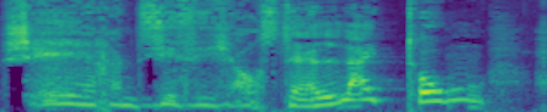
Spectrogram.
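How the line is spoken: Breathy ghostly whisper. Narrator (German): Das Gespenst haucht in den Draht

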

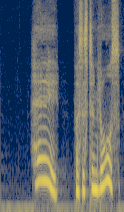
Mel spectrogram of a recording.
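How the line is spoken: Gentle, soft question. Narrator (German): fragte Lynn mit sanfter Stimme

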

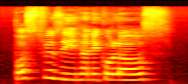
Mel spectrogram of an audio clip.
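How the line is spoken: Called out. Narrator (German): rief er

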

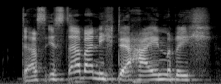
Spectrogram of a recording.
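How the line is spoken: Old woman calling from window. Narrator (German): rief die alte Frau aus dem Fenster

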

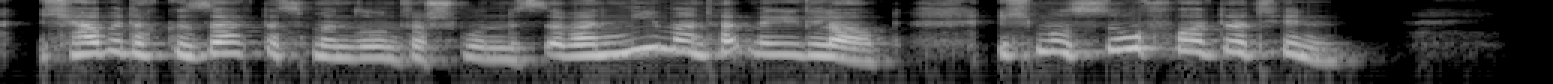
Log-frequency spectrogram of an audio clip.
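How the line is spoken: Exclaiming. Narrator (German): rief Renate Schiffner aus

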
